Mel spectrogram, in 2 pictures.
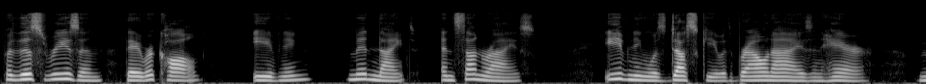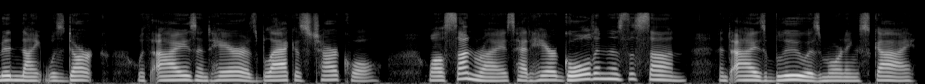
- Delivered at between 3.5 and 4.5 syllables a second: Yes, 4.1 syllables/s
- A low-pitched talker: No, high, 190 Hz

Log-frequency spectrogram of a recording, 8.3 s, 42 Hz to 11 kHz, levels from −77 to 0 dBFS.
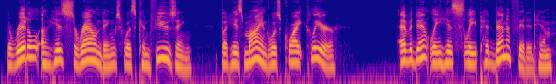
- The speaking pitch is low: No, medium, 175 Hz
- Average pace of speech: No, slow, 130 wpm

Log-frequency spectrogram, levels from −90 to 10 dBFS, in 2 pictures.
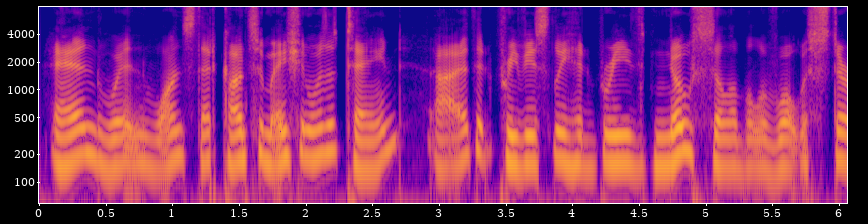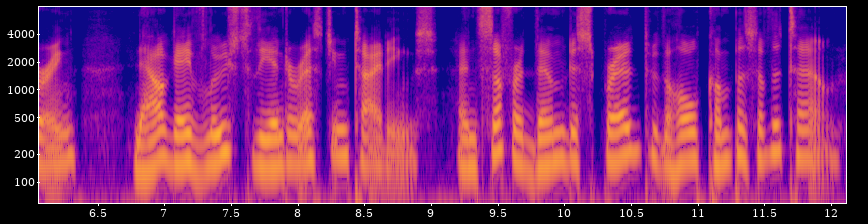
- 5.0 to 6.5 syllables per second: Yes, 5.1 syllables/s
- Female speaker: No, male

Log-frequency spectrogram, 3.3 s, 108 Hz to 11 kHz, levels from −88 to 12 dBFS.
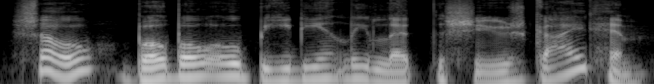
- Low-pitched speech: No, medium, 145 Hz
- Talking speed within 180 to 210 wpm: No, average, 145 wpm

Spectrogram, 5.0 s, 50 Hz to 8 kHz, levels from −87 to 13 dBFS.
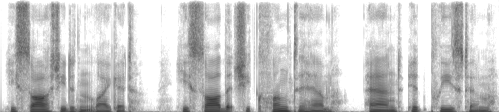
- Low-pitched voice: Yes, low, 110 Hz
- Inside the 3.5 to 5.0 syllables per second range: Yes, 4.2 syllables/s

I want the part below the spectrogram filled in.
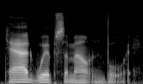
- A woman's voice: No, male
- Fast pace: Yes, fast, 210 wpm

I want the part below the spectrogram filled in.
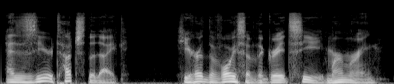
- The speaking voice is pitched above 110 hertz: No, low, 100 Hz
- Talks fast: Yes, fast, 230 wpm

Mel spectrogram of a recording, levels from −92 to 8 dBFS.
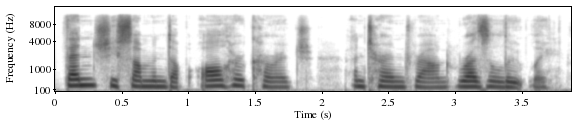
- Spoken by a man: No, female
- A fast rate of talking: No, average, 170 wpm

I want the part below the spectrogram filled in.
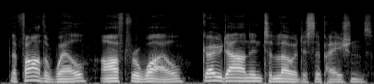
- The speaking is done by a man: Yes, male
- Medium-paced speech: Yes, average, 175 wpm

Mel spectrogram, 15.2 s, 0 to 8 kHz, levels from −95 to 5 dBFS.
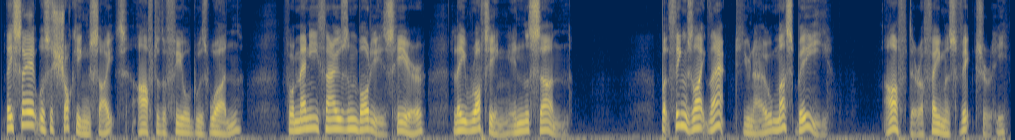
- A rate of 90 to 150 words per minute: Yes, slow, 135 wpm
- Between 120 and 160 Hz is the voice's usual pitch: Yes, low, 130 Hz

